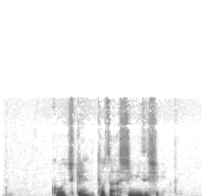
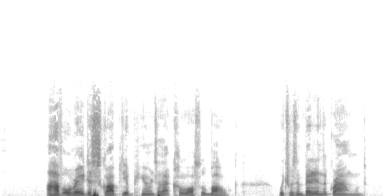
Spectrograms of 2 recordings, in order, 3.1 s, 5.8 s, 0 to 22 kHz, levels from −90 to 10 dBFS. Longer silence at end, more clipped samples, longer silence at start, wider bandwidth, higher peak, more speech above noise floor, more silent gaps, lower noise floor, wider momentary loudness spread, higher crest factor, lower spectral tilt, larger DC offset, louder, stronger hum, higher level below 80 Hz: first, 0.65 s vs 0.35 s; neither; about the same, 0.8 s vs 0.7 s; about the same, 11.5 kHz vs 12.5 kHz; about the same, -8 dBFS vs -8 dBFS; second, 44 dB vs 50 dB; neither; second, -69 dBFS vs -79 dBFS; second, 8 LU vs 13 LU; about the same, 20 dB vs 22 dB; about the same, -6 dB/octave vs -6.5 dB/octave; neither; about the same, -27 LUFS vs -29 LUFS; neither; about the same, -42 dBFS vs -44 dBFS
